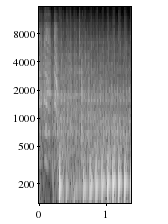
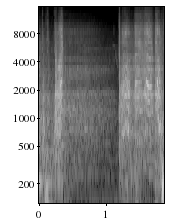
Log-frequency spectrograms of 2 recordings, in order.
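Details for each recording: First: 2016 Polaris Sportsman 570 with rebuilt engine after fitting a new battery (old AGM tested bad): brisk, even, strong starter cranking, turning over much quicker, normal. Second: 2016 Polaris Sportsman 570 with freshly rebuilt engine; starter turns over slowly before catching and idling steadily; charging 14.3–14.4 V but battery 12.2 V off, tester says AGM battery bad, replace, weak battery.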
